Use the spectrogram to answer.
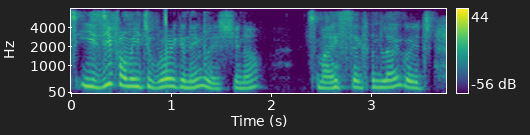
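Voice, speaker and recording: Speaking with a French accent, a woman uses a fairly high pitch. Her pace is moderate and her pitch variation ordinary. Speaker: therapy session participant. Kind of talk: therapy session conversation. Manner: halting, repeating words.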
